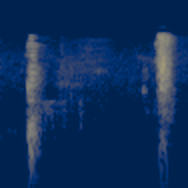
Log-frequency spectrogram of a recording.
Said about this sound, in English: Sorry, one of my puppy dogs and my kitty cats decided that they're going to not be impressed with each other, and the dog snapped at it.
